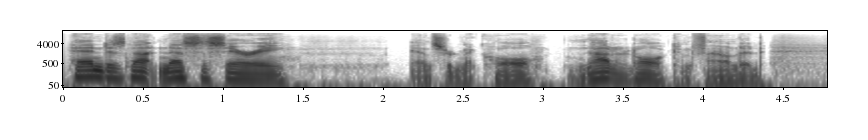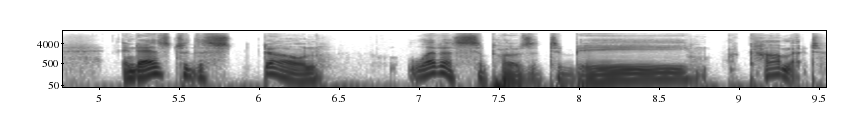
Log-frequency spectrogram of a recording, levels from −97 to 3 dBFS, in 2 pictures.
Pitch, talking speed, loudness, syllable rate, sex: 95 Hz, 150 wpm, -22 LUFS, 5.0 syllables/s, male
